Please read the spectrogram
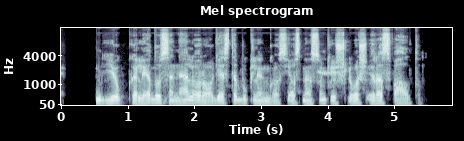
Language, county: Lithuanian, Alytus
